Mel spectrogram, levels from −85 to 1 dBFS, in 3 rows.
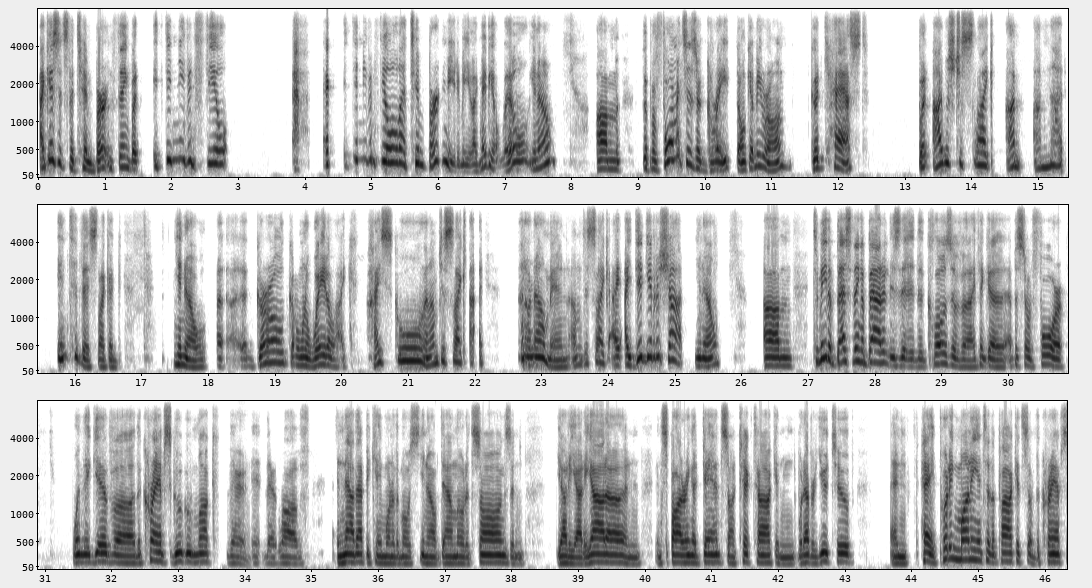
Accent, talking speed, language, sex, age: American, 195 wpm, English, male, 50-69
